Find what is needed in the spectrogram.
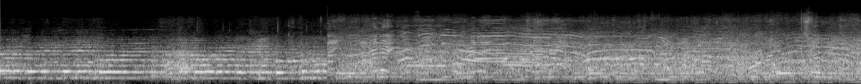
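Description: Music with long held notes, cut off about three seconds in by a crowd of many voices talking and calling out at once.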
